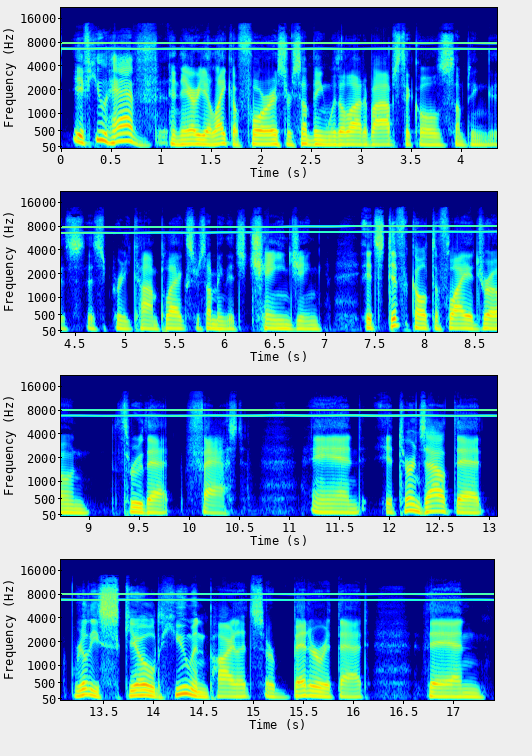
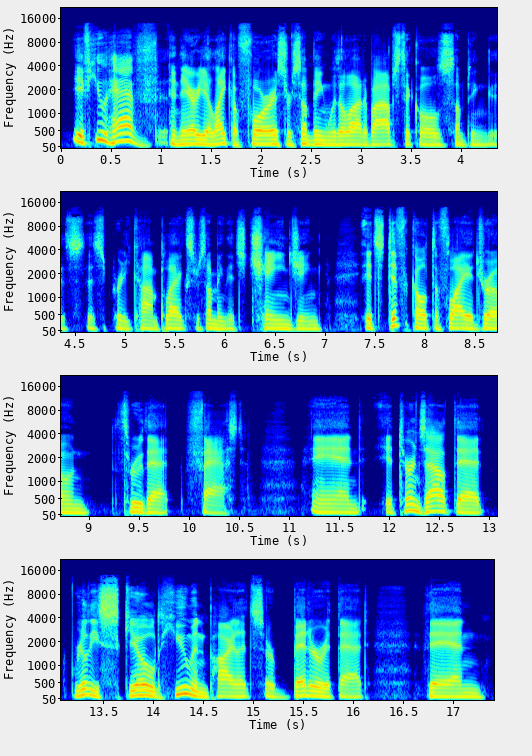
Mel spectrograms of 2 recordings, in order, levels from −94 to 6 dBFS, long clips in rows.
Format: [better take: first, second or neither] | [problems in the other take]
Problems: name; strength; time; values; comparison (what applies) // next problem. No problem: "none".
second | high-pitched whine; loud; throughout; 8 kHz, 8 dB below the speech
